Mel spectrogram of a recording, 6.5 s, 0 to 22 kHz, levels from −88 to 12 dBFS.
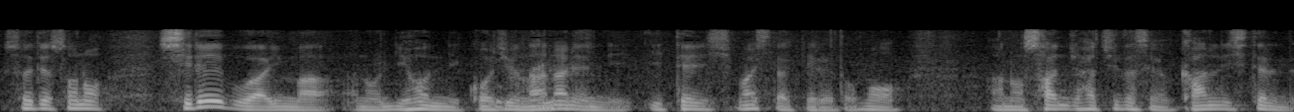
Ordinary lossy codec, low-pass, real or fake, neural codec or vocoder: none; 7.2 kHz; real; none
